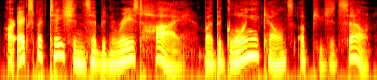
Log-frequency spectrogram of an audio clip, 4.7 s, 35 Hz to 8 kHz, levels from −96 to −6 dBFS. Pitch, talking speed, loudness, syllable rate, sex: 125 Hz, 165 wpm, -20 LUFS, 4.5 syllables/s, male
